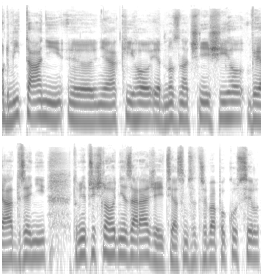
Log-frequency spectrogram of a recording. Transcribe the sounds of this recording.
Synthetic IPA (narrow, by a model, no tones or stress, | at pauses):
ʔodmiːt̪aːɲiːɲɛjakiːɦo̞jɛdno̞znat͡ʃɲɛjʃiːɦo̞vɪjaːd̪r̝ɛɲiːt̪omɲɛpr̥ɪʃloɦodɲɛzaɾaːʒɛjit͡sijaːsɛmsɛt̪r̥ɛbapokusɪl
